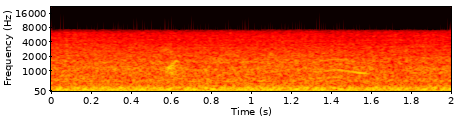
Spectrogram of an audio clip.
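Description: Steady rush of shallow river water running over stones, with a heavy rumble of wind buffeting the microphone. Two faint short calls sound about half a second and a second and a half in.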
